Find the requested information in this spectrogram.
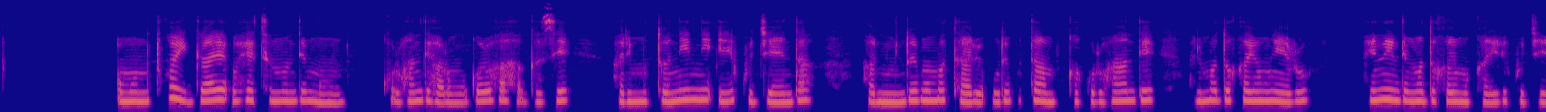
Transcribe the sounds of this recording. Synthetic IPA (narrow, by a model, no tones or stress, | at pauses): umuːn̥hutwaːjiɡaɾe̞ʔuhe̞t͡se̞nuːndimuːnu | kʰuɾuhaːnde̞ɦaɾumuɡo̞ɾohaha̰ɡaz̥e̞ | haɾimuto̞niniʔiɾikuɟe̞ːnda | haɾindwimumo̞tʰaɾiʔuɾiɡutaːmbukakuɾuhaːnde̞ | haɾimo̞do̞kajuːmŋe̞ːɾu | haɾiniːndimo̞do̞kajomukʰaɾeɾikuɟeːna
